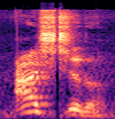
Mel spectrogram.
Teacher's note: والفجر ولیال عشر، عشر یہ آواز یہاں پہ ہلے گی نہیں، دیکھیں شین پہ سکون ہے، جزم ہے، لیکن آواز نہیں ہلانا ہے اپنے کو کیونکہ یہاں پہ قلقلہ نہیں ہوگا، یہ 5 حرفوں میں سے نہیں ہے۔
